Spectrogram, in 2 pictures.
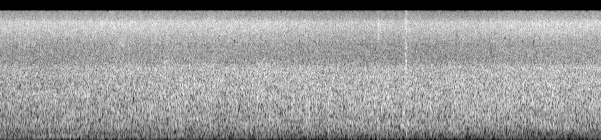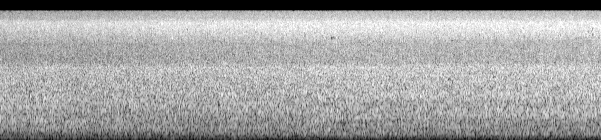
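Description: Steady rushing of flowing water, a continuous even wash of noise that grows slightly louder toward the end.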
